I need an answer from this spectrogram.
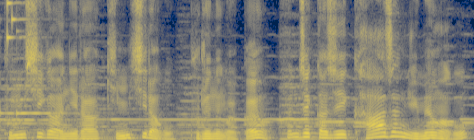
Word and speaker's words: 김: 한자의 발음이 김이 아니라 금이라는 점인데요. 몇몇 학자들의 견해에 따르면 실제 삼국시대나 고려시대까지만 해도 이 성씨를 김씨가 아닌 금씨로 발음했을 것이라고 합니다.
